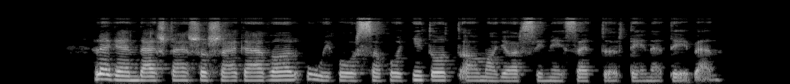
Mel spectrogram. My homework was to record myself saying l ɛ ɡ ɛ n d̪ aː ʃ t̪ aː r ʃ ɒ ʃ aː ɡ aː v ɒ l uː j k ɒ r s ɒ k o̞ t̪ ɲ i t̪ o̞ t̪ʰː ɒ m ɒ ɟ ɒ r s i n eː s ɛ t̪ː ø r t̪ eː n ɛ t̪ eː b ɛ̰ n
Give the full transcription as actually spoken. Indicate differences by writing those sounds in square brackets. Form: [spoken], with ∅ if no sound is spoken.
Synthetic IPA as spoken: l ɛ ɡ ɛ n d̪ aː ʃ t̪ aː r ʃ ɒ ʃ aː ɡ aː v ɒ l uː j k [o] r s ɒ k o̞ t̪ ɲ i t̪ o̞ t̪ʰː ɒ m ɒ ɟ ɒ r s i n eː s ɛ t̪ː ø r t̪ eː n ɛ t̪ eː b ɛ̰ n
